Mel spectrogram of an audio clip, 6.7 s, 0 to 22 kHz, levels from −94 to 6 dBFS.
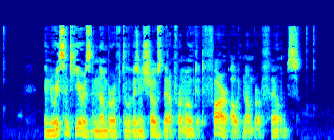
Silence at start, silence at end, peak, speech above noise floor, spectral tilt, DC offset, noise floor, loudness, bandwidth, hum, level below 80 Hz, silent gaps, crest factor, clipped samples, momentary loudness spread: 0.9 s; 0.7 s; -4 dBFS; 42 dB; -3 dB/octave; under 0.1%; -67 dBFS; -24 LUFS; 11.5 kHz; none; -48 dBFS; none; 22 dB; under 0.1%; 13 LU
